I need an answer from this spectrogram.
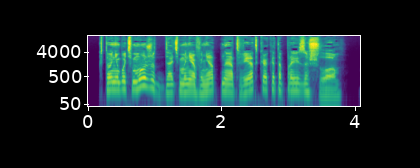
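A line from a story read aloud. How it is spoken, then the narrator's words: Through gritted teeth. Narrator (Russian): процедил Георг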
